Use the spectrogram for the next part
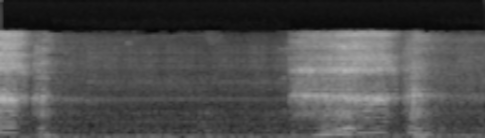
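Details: Sleep snoring recorded with the SnoreLab app: low, rattling breath sounds, one long harsh inward snore with shorter snorts around it, over faint room noise.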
